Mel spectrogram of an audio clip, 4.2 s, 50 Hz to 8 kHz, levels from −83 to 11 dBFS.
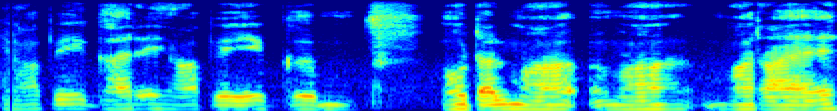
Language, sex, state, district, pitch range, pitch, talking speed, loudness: Hindi, male, Uttarakhand, Uttarkashi, 110-115 Hz, 115 Hz, 145 wpm, -21 LUFS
